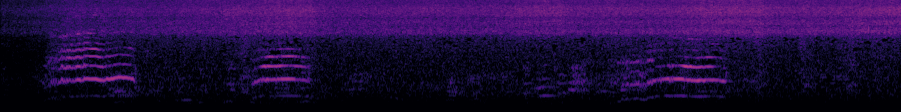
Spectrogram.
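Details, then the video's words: Cats and kittens calling: three clear, drawn-out meows, the first and last longer and slightly rising then falling, the middle one shorter, spaced a few seconds apart over a steady hiss of background noise. "Funny Cats Kittens Meow"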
